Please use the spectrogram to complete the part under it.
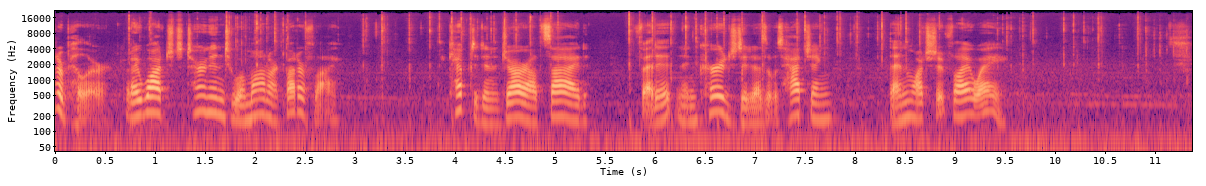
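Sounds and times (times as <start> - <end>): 
speech: 0.0 - 2.9, 4.0 - 9.6
low hum: 0.0 - 11.3
typing on a computer keyboard: 0.7 - 5.1, 5.7 - 11.3.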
